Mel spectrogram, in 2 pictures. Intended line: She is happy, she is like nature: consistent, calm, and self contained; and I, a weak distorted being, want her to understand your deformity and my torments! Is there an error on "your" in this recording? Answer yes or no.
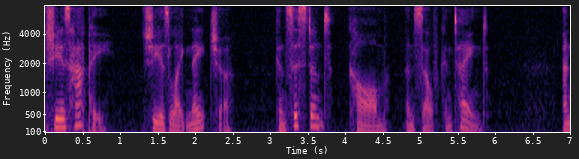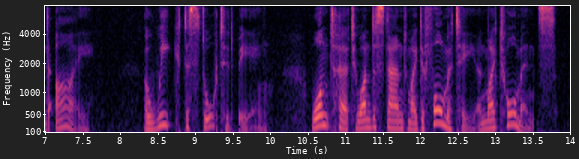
yes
